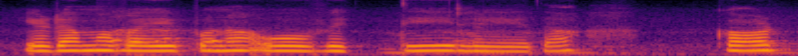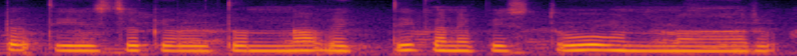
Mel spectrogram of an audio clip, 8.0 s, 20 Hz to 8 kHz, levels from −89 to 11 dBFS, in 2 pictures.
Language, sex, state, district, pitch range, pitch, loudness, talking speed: Telugu, female, Telangana, Hyderabad, 215-230 Hz, 220 Hz, -16 LUFS, 70 wpm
